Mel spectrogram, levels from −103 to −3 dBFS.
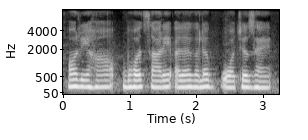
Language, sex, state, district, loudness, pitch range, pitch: Hindi, female, Bihar, Patna, -15 LUFS, 185-195 Hz, 190 Hz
